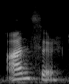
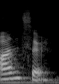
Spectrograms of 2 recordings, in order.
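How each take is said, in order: No difference in how they are said.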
